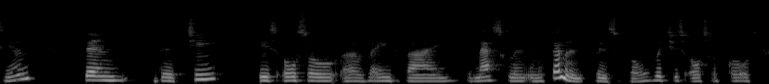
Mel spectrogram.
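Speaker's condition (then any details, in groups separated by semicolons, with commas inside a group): No condition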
